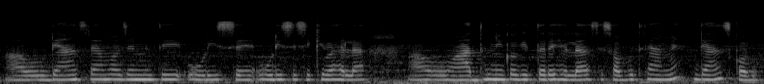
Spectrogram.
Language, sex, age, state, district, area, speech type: Odia, female, 18-30, Odisha, Jajpur, rural, spontaneous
